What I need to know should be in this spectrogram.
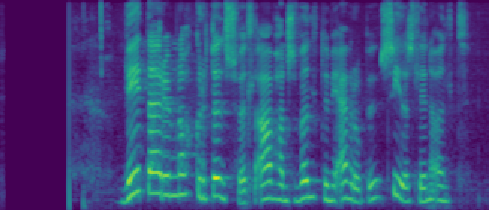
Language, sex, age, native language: Icelandic, female, 30-39, Icelandic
